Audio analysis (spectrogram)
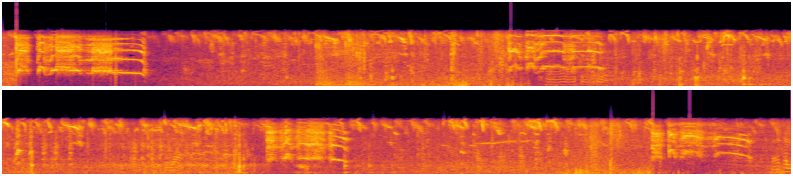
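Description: Fighting roosters in their cages crow loudly several times and cluck, with wings flapping close by, while someone talks over them in between.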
